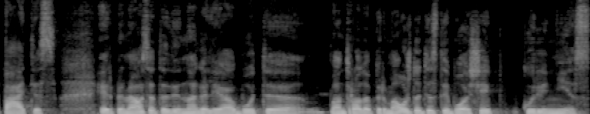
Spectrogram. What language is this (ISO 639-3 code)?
lit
